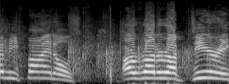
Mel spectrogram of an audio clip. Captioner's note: audience applauding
